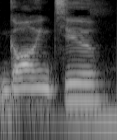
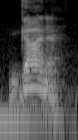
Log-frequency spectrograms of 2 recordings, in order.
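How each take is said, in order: First: Each word is said fully and separately. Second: The words are run together into a contraction.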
